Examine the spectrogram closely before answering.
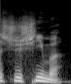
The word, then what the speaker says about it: Tsushima: me wait Shima ghost the Tsushima hit does the T is silent for some fun maybe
